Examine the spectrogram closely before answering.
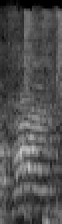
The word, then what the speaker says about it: Hinds: I want to give a shout out to Heinz Chauffeur. That's HINDS Chauffeur. Or for those who pronounce it, chauffeur.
